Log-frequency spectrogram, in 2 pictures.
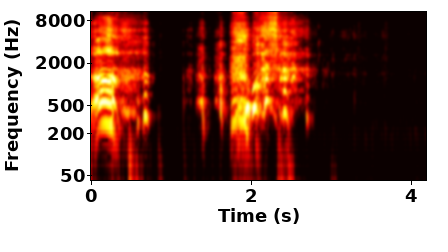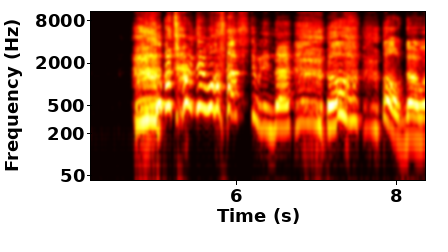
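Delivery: talking through laughter. Finding a charging brick in a box, laughing while talking. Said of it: "I've got to stop laughing".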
